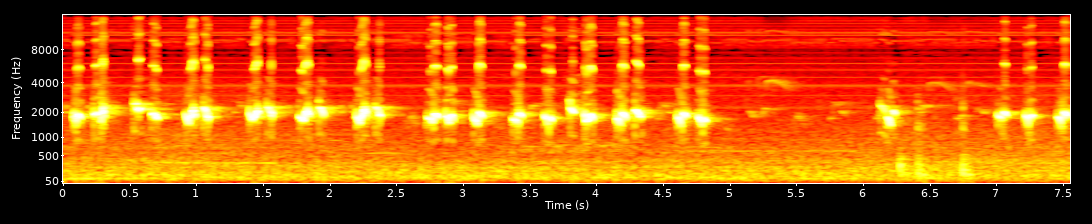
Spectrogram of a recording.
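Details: Terucuk, the yellow-vented bulbul, in ngeropel song: a long fast chain of bubbling chirps, then about a second of silence, a soft low knock, and a renewed burst of liquid notes.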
